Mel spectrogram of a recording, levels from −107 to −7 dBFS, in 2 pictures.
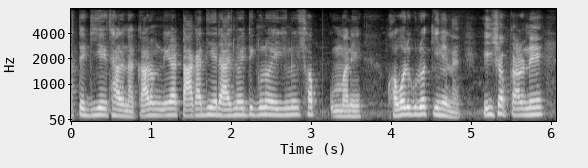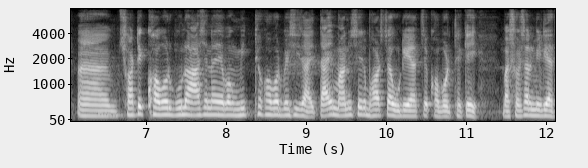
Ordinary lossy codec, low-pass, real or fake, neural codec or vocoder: none; none; real; none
